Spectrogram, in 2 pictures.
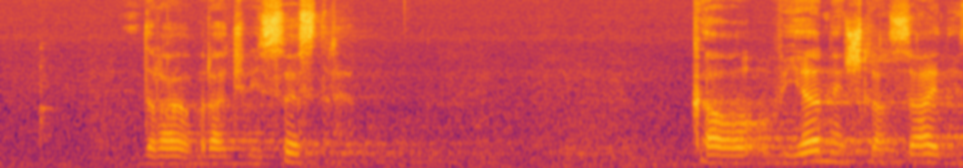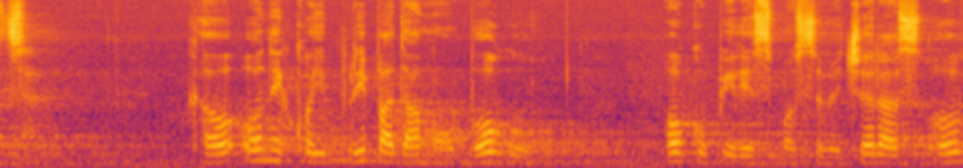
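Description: An elderly man speaks slowly and solemnly into a microphone, echoing in a large hall.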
